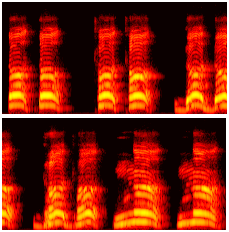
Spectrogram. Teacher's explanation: आहे हे काय जॉईन झाले पहा नाही कळलं तर पहा तहा जिभेचं टोक बरोबर वरच्या दाताच्या मागील बाजू चाललं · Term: दंत्य वर्ण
